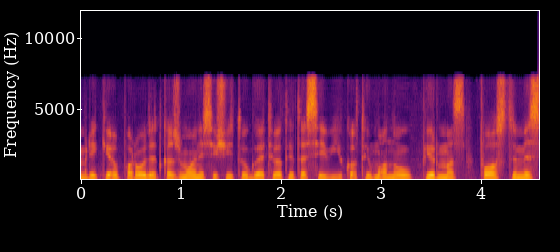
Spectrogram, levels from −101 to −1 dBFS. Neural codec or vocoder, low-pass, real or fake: codec, 16 kHz, about 1 kbps, DyCAST, with the encoder's durations; 7.2 kHz; fake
